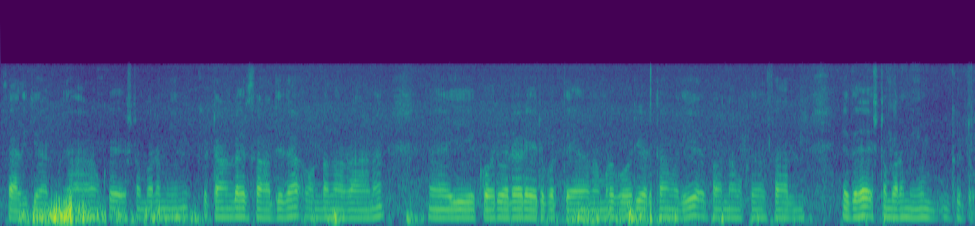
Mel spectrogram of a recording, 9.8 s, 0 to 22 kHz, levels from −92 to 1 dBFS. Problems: constant background noise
